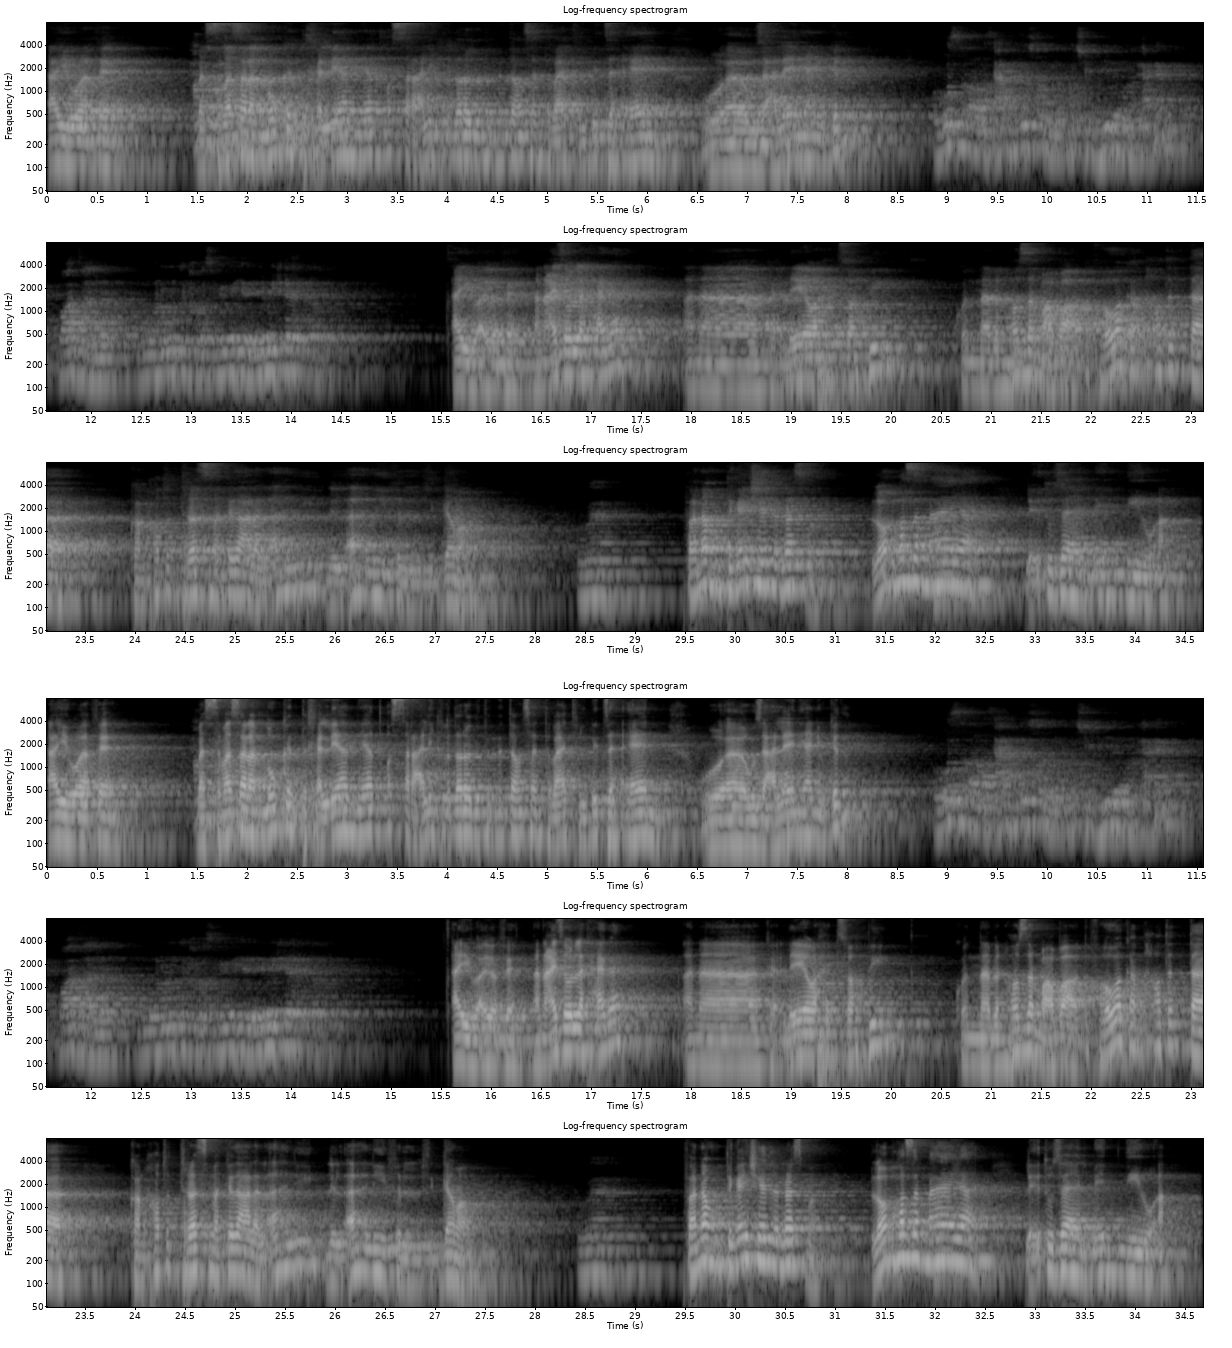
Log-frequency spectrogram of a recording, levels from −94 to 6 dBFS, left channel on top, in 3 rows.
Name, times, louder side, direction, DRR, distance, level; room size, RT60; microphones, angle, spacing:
voice 1, 0.0-0.8 1.5-8.0 15.6-17.3 17.9-20.0 20.7-23.3 24.0-27.4 29.5-30.9 31.4-32.5 32.9-34.3, right 4 dB, 70° right, 7 dB, 0.4 m, -32 dB
voice 2, 1.4-2.7 8.9-11.2 11.7-14.3 18.9-19.2 28.4-28.9 32.0-32.2, equal, 20° left, -3 dB, 0.7 m, -43 dB
5.3 x 3.6 x 5.0 m, 2.3 s
head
